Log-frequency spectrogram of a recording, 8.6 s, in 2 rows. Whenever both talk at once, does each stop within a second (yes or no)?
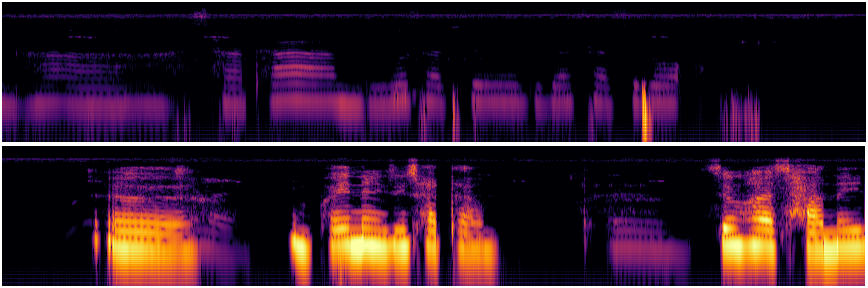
yes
